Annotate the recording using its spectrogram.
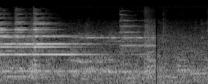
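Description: Metal temple bell rung rapidly and repeatedly, several high ringing tones together. The strikes stop about half a second in and the ringing dies away until it is cut off about a second and a half in, with crowd voices underneath.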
